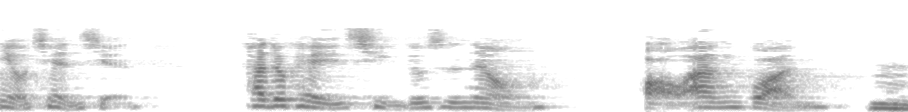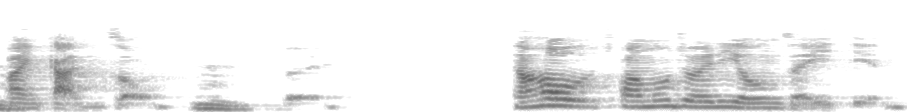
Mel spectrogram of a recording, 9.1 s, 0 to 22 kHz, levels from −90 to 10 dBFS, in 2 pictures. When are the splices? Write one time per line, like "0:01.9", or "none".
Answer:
none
